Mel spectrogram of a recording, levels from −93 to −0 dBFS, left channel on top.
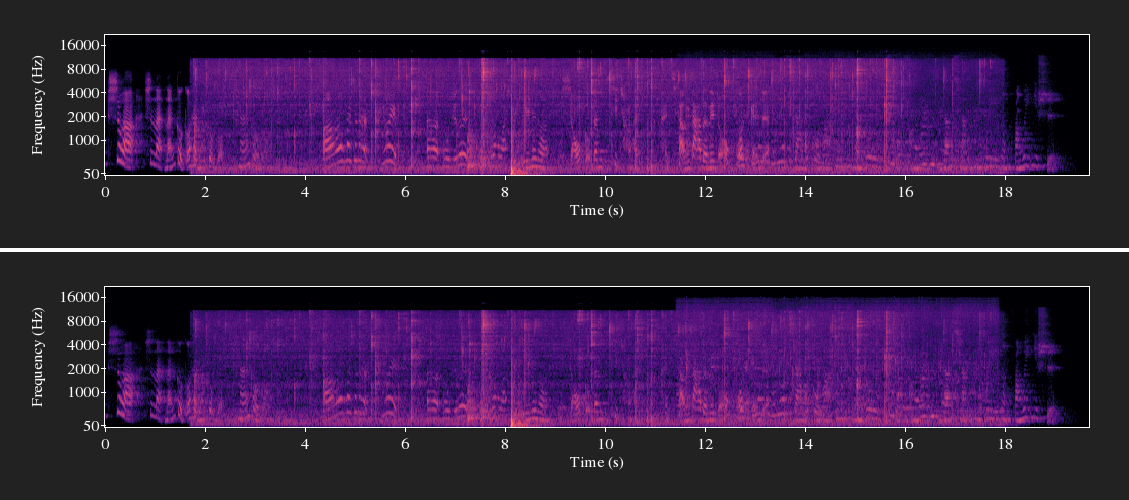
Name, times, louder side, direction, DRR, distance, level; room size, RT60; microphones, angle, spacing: voice 1, 0.0-2.4 4.3-6.1 6.4-7.3 7.6-10.8 11.1-13.3, left 5 dB, 60° left, 15 dB, 0.9 m, -46 dB
sound 1, 1.7-18.0, left 4 dB, 25° left, 2.0 m, -42 dB
voice 2, 2.7-3.4 12.6-19.0, right 1 dB, 10° right, 3 dB, 1.2 m, -50 dB
sound 2, 11.4-17.9, right 6 dB, 85° right, 1.8 m, -53 dB
24.5 x 12.5 x 4.7 m, 0.94 s
head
